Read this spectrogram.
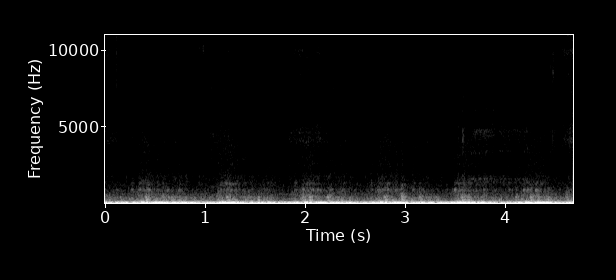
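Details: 2011 Fiat 500 1.2 Lounge, Copart salvage car, on diagnostic scanner with spark advance fluctuating: deep, uneven idle rumble with lumpy surges roughly every second; rough idle, misfire suspected, cause unknown.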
